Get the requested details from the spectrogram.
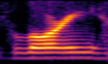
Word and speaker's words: Laurie: Yep, my zip code is 59102, and my name is Lori Heimbichner. Do you need me to spell that? – Yes, ma'am. – Okay, Lori is L-A-U-R-I-E. Last name is Heimbichner, H-E-I-M-B-I-C-H-N-E-R.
